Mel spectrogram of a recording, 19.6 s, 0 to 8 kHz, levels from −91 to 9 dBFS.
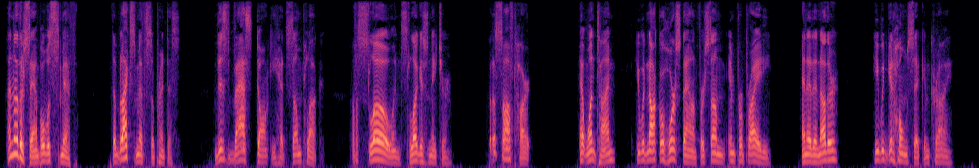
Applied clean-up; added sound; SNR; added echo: none; none; none; none.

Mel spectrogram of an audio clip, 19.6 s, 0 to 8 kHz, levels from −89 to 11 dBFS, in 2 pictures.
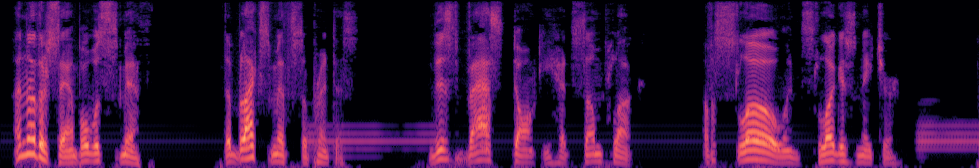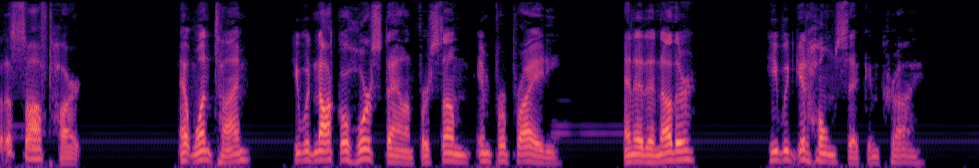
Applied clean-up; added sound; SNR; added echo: classical method spectral subtraction.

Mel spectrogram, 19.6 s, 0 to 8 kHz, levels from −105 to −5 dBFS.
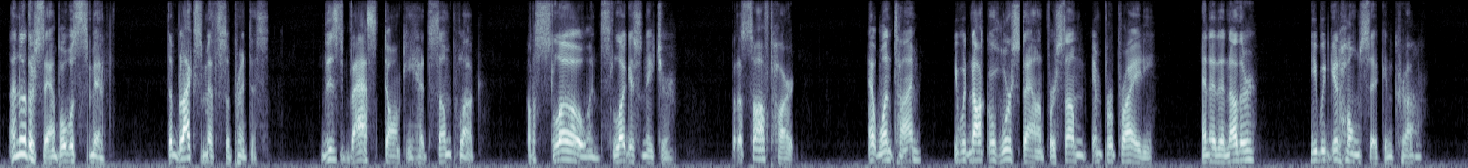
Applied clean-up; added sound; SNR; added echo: neural diffusion model UNIVERSE++.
